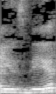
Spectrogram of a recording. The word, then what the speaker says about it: A101: Jadi di Turki ini ada supermarket namanya ada A101, bacanya Ayuzdir, A101 nih, ada Shock sama ada Bim.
